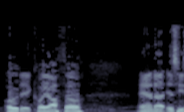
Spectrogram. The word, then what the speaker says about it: Hodei: be the 551 that ode wants and uh thank you very much to some of our Spanish speakers writing in and uh telling us not to pronounce the h in in oday's name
